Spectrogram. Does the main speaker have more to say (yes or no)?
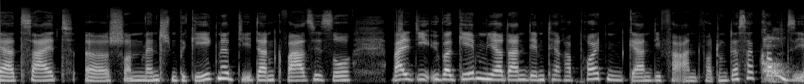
no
